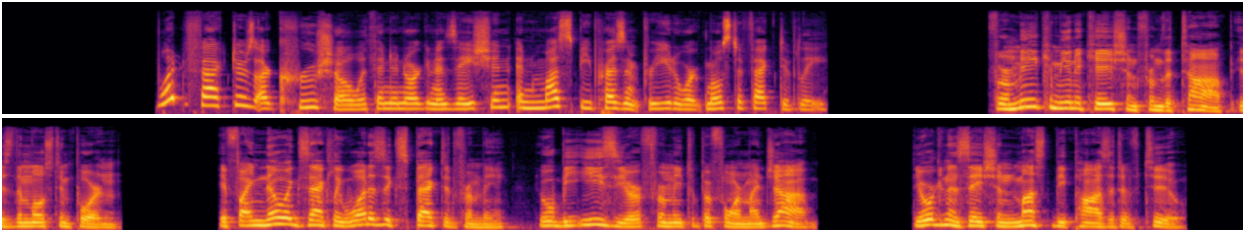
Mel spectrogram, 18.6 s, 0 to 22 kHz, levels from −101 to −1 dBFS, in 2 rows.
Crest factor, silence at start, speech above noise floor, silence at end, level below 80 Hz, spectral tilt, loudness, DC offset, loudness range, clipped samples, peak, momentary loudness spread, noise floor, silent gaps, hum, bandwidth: 16 dB; 1.15 s; over 76 dB; 0.45 s; -52 dBFS; -6 dB/octave; -15 LUFS; under 0.1%; 3 LU; under 0.1%; 0 dBFS; 9 LU; under -90 dBFS; 6.19-7.39 s, 10.21-10.92 s, 15.43-16.12 s; none; 16 kHz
